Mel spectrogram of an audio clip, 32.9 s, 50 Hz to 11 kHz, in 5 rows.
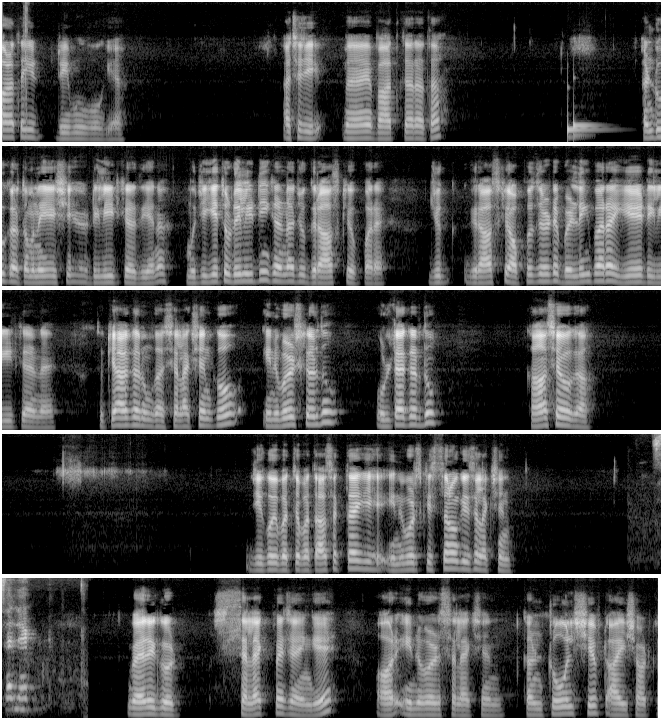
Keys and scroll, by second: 1.2 super+Tab, 8.3 super+z.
